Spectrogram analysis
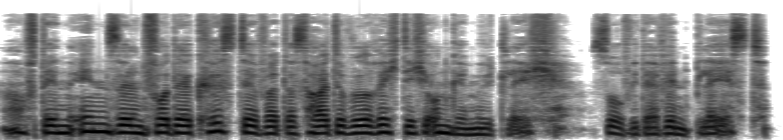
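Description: A woman reading an audiobook voices a gruff middle-aged male driver who grumbles slowly. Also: on the high side, fairly even intonation, mellow, no room sound, clean studio sound. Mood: grumbling.

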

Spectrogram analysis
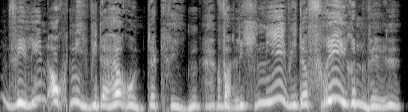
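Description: A man voicing a cheeky, gleeful little male kobold in a storybook reading, with a squeaky, singsong, drawn-out way of talking. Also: big pitch swings, dark tone, husky, no echo, clean studio sound, heavily acted.

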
